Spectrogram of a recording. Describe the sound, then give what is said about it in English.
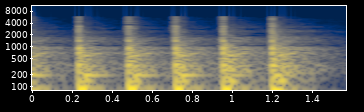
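Five firm knocks on a door in a quick, even rhythm, each a solid thud with a hollow low body, fairly loud, with no voices. “You might find some night he'll knock on your door.”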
